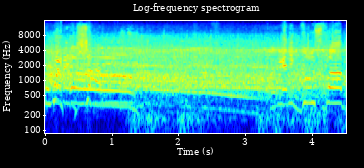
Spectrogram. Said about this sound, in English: And the crowd roars inside the Rizal Memorial Coliseum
